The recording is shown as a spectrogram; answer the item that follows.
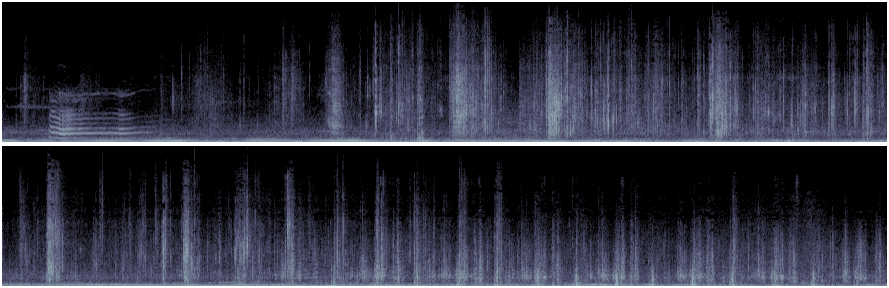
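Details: Two normally gentle cats, a brown tabby-and-white and an orange-and-white, furious at a Siamese cat intruding on their territory: a brief rising-falling meow, then long low moaning yowls under repeated sharp clicks and knocks.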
